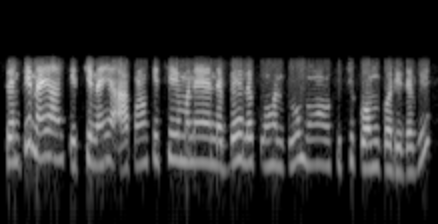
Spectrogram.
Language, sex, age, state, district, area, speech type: Odia, female, 45-60, Odisha, Sundergarh, rural, conversation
